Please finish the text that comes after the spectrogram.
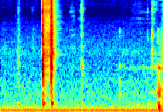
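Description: Agfa Billy Clack folding art deco camera shutter being cocked and fired: a sharp double mechanical click near the middle, with a few faint small clicks before and after, close and otherwise quiet.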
